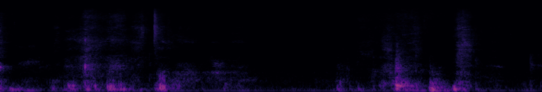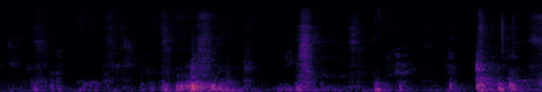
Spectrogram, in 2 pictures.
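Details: Indoor play between Labrador Retriever Lilly and her puppy Molly. Low growling rumbles and short whimpers rise in irregular bursts, mixed with thumps and scrabbling noises, with a quiet stretch near the start.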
